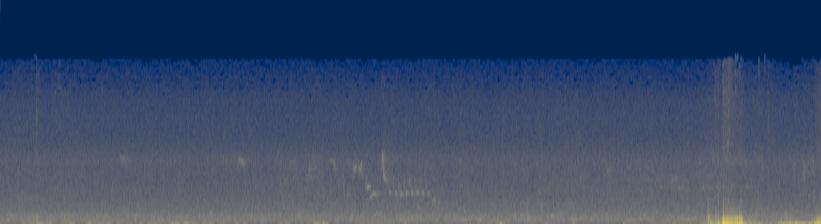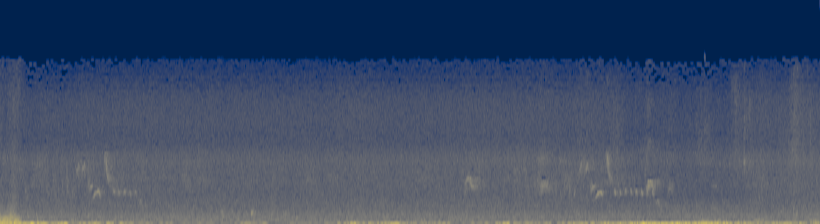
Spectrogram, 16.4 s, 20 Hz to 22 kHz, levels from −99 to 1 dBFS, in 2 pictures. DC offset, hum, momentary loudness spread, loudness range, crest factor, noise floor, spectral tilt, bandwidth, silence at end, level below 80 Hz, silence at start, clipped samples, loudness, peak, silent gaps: under 0.1%; none; 18 LU; 16 LU; 20 dB; -45 dBFS; -6 dB/octave; 9.8 kHz; 0 s; -30 dBFS; 0 s; under 0.1%; -33 LUFS; -4 dBFS; none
